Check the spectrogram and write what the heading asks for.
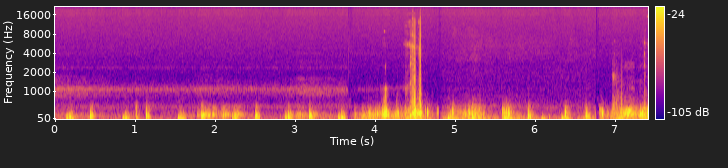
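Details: Normal heartbeat, the recorder's own, recorded with a 3Dio binaural microphone.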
